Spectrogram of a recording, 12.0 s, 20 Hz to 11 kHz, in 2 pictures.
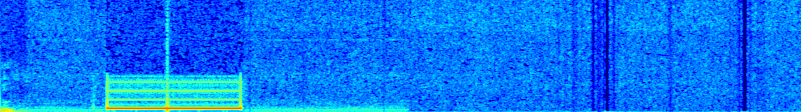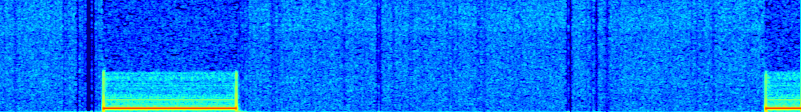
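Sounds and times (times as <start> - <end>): telephone ringback beep: 0.8 - 1.8, 11.8 - 12.0.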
